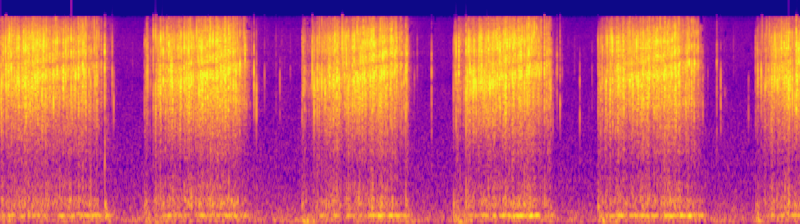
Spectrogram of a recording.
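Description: Fingertips press and scratch a clear plastic bubble wrap sheet, making bursts of dense, bright crackling clicks. The bursts repeat in roughly one-second stretches separated by short quiet gaps, with a faint low hum beneath.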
